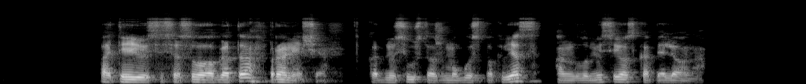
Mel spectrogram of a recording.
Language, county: Lithuanian, Šiauliai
